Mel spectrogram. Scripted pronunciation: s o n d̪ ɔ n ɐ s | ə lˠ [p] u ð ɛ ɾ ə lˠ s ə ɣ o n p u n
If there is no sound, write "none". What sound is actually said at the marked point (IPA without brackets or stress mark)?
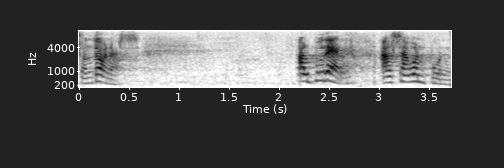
p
